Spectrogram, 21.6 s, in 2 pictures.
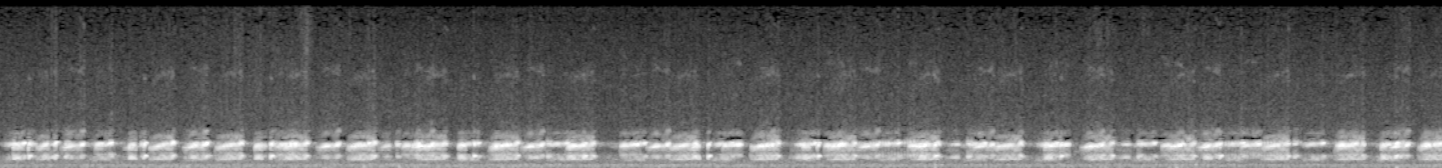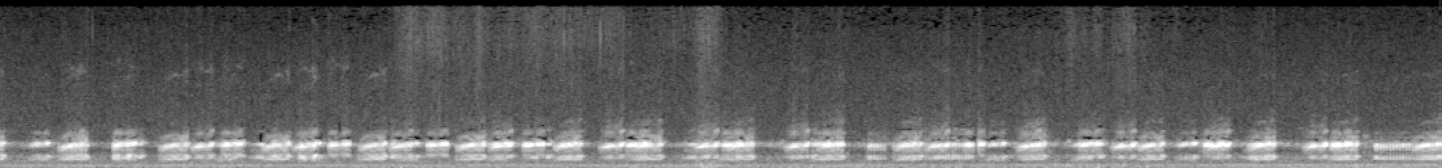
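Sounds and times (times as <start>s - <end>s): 
frogs calling in a dense chorus in a pond in Orinda California: 0.0s - 21.6s.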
